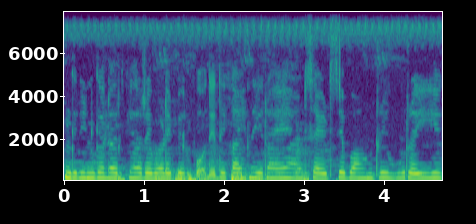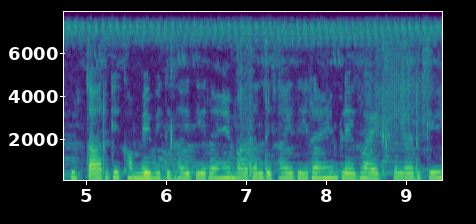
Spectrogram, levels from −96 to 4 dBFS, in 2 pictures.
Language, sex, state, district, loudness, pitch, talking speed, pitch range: Hindi, female, Bihar, Jamui, -19 LUFS, 225 Hz, 220 wpm, 220-230 Hz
